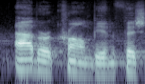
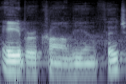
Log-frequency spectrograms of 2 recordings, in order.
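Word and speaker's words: Abercrombie & Fitch: lot of retail companies, apparently it's pronounced Abercrombie and Fitch, not what I said, Abercrombie and Fitch. Apparently that's wrong.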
